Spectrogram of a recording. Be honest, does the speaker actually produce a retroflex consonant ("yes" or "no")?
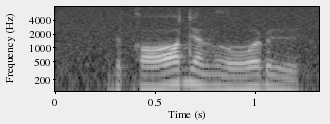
yes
